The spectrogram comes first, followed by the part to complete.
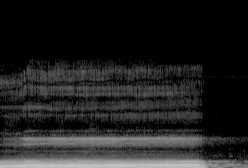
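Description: A man's voice holding one long, steady sung note of an Arabic devotional chant, amplified through a microphone and loudspeakers, cutting off sharply right at the end.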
